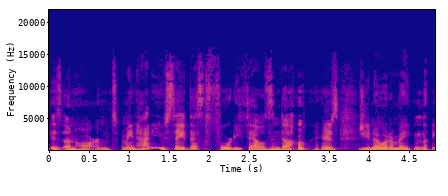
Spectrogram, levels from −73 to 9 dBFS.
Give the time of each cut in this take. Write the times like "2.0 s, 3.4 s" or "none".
0.9 s, 1.9 s, 3.9 s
